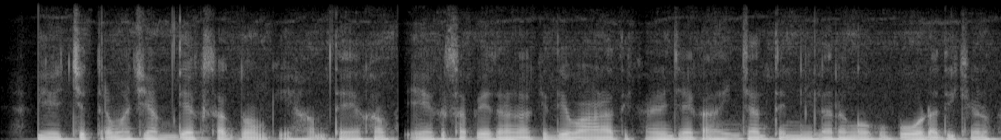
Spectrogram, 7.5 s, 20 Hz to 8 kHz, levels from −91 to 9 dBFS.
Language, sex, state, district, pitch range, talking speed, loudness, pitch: Hindi, male, Uttarakhand, Tehri Garhwal, 95-100 Hz, 190 wpm, -18 LUFS, 100 Hz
